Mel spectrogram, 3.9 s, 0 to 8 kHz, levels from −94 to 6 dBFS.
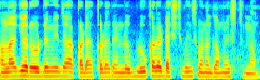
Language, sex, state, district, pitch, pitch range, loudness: Telugu, male, Andhra Pradesh, Visakhapatnam, 155 Hz, 150-165 Hz, -16 LUFS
